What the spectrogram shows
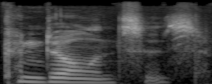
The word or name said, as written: condolences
